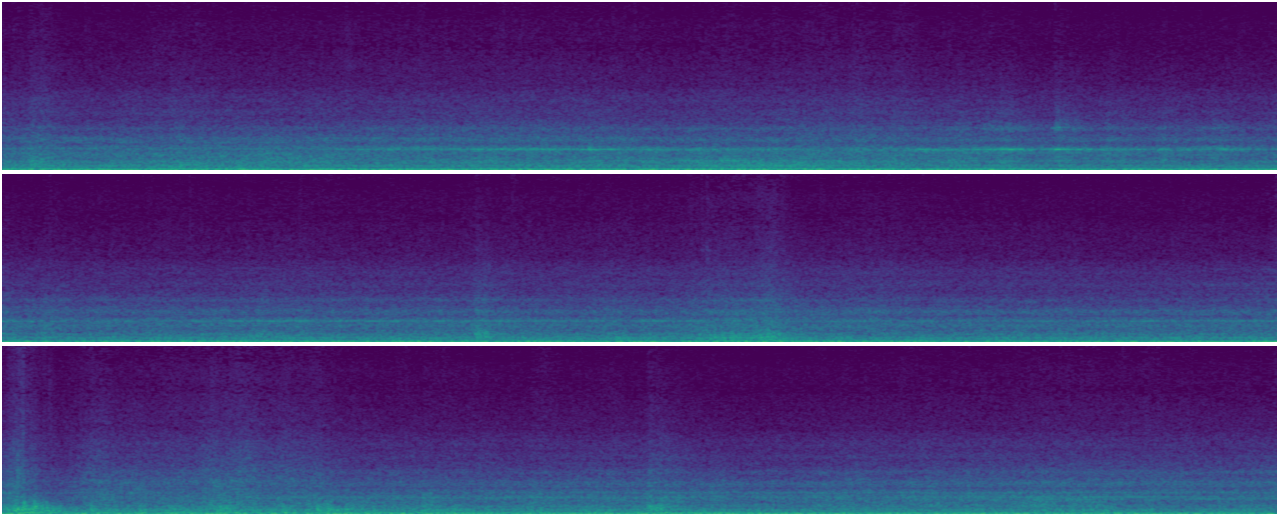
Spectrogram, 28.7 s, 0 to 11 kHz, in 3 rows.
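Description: Keikyu 1000 series electric train with Mitsubishi full-SiC VVVF drive running at speed between stations, heard inside the car: a steady rumble of wheels on rail with a thin steady whine over it through the first two-thirds. About two-thirds of the way through comes one sharp clack, the loudest moment.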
